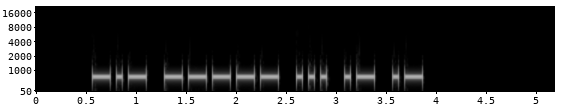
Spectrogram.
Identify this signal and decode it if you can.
Morse code, heard as a keyed tone, about 20 wpm, 700 Hz. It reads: K0SAA
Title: USA Call Signs - 5 Characters - Repeated 3x - 20wpm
